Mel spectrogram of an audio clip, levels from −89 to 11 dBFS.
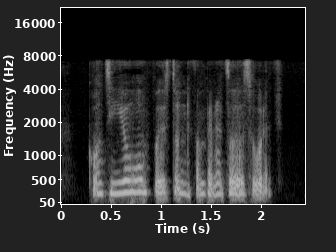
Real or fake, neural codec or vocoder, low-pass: fake; codec, 16 kHz, 1.1 kbps, Voila-Tokenizer; 7.2 kHz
